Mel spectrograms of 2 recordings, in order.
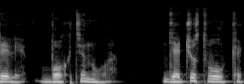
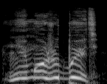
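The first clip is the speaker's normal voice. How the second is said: much higher, strained hoarse cry; hoarse disbelief. A narrator's reading. Cornered man struggles to break free, hoarse disbelief. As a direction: repeat it high and husky, disbelieving. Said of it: "сипло повторил он".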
